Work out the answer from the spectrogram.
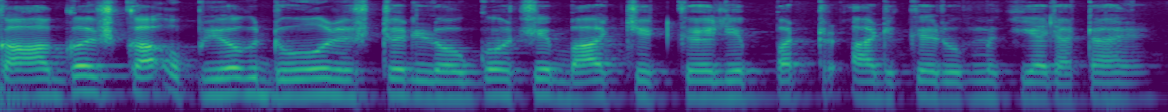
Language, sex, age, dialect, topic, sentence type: Hindi, male, 46-50, Awadhi Bundeli, agriculture, statement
